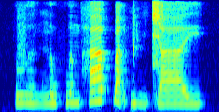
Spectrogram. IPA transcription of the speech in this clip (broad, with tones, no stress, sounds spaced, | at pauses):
v ə̤ː˨˩ n ŋ ə˧ w h w ə˧ m h aː˦˥ p̚ ɓ a̰˧˨ n ɓ i̤˨˩ ŋ t͡ɕ aː˧ j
